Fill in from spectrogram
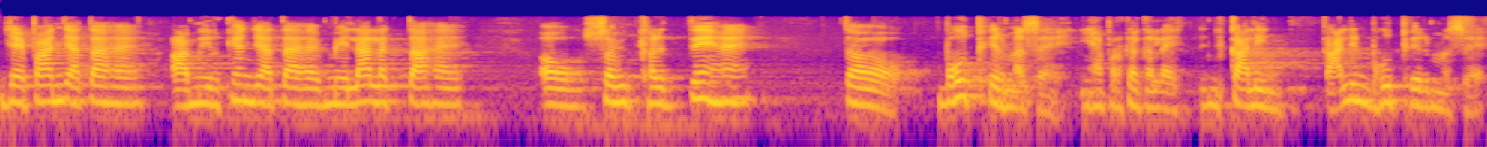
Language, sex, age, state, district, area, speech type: Hindi, female, 60+, Uttar Pradesh, Bhadohi, rural, spontaneous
